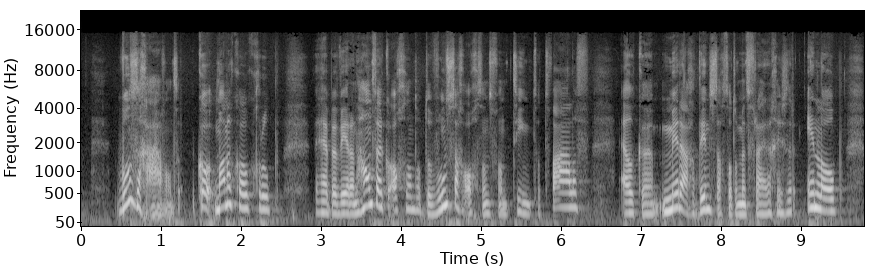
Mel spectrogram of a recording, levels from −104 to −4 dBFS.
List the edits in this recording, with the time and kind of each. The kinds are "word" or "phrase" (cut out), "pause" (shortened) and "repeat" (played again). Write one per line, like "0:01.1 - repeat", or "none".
none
